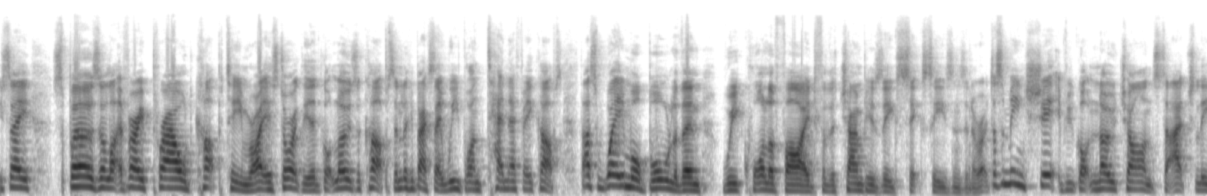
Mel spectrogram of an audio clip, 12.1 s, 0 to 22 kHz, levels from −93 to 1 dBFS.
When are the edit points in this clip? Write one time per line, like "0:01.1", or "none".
none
